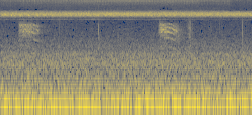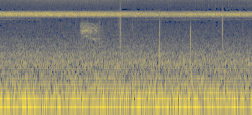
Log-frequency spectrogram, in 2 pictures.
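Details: Summer meadow bird calling in sunshine: three short raspy chirps with falling notes, spaced roughly three seconds apart, with a continuous high-pitched insect whine and a few faint clicks behind.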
